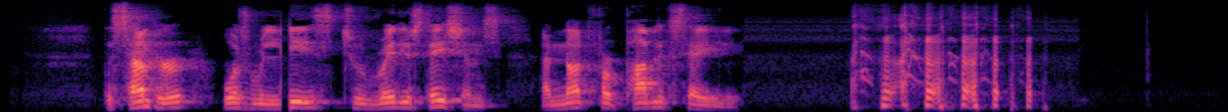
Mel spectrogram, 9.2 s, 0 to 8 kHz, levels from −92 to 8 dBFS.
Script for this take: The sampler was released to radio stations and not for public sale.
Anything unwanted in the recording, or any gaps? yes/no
yes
